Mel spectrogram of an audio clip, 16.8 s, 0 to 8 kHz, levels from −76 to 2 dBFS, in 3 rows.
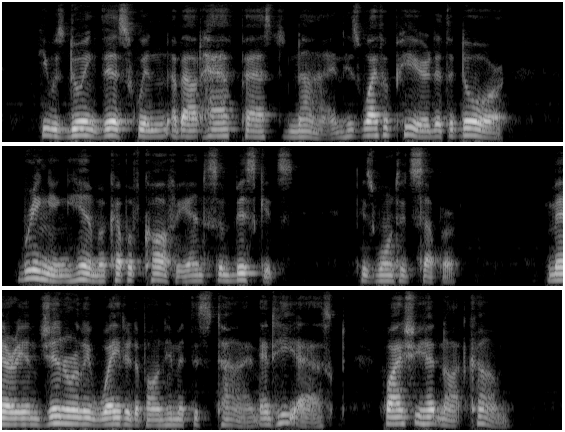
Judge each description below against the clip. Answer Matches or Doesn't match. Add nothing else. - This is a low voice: Matches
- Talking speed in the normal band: Matches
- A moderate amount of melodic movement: Matches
